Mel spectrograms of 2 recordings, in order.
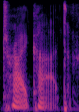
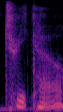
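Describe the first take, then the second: First: The final t sound is pronounced. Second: The final t sound is silent. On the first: The speaker calls it wrong. "is not tricot" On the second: The speaker calls it right. "It's Trico"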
